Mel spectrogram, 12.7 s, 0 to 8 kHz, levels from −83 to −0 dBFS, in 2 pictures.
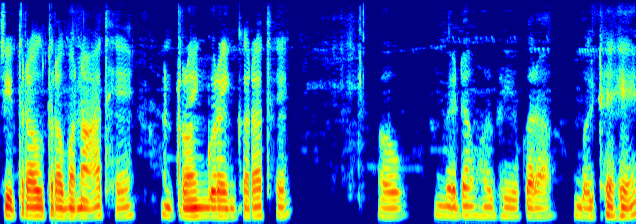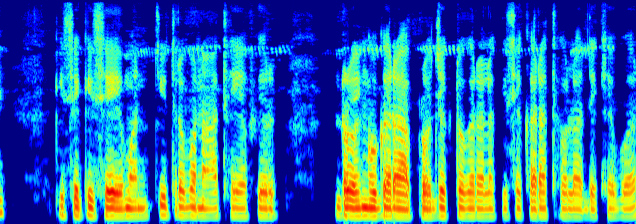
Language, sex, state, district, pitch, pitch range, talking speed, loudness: Chhattisgarhi, male, Chhattisgarh, Jashpur, 110 Hz, 105-115 Hz, 160 wpm, -18 LUFS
